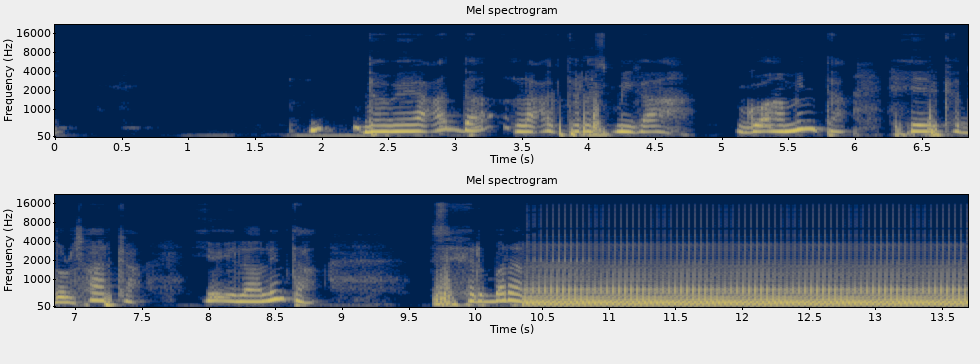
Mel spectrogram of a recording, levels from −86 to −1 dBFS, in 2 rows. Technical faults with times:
10.39-13.70 system hang loop

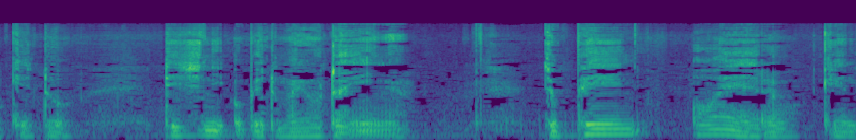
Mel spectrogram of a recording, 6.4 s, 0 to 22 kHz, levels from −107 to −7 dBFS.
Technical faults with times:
0.00-6.42 HE-AAC compression

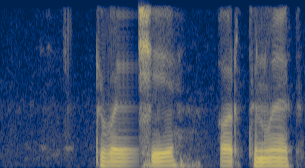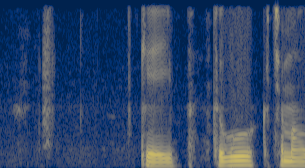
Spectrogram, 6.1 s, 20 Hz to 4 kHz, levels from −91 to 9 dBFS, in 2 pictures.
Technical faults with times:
1.18-1.40 long network dropout

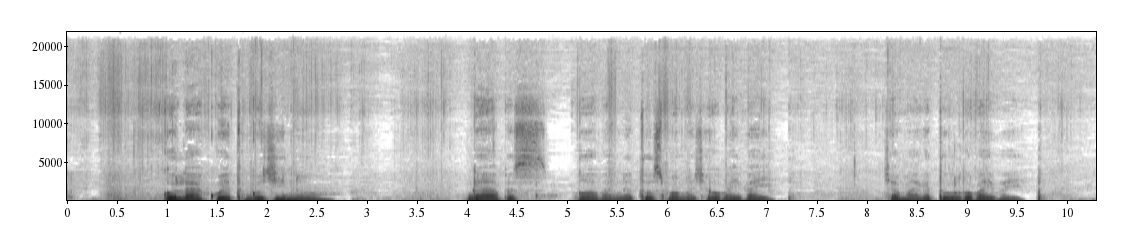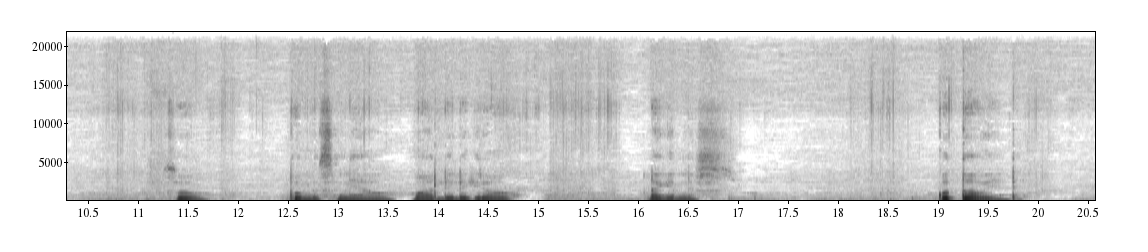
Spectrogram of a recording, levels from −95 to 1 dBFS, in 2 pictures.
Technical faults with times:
3.11-20.58 channel delay (comb filtering)

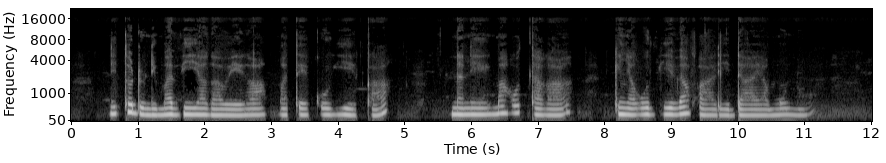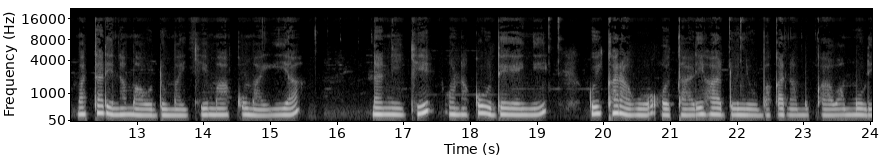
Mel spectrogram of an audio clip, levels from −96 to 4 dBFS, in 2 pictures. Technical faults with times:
none

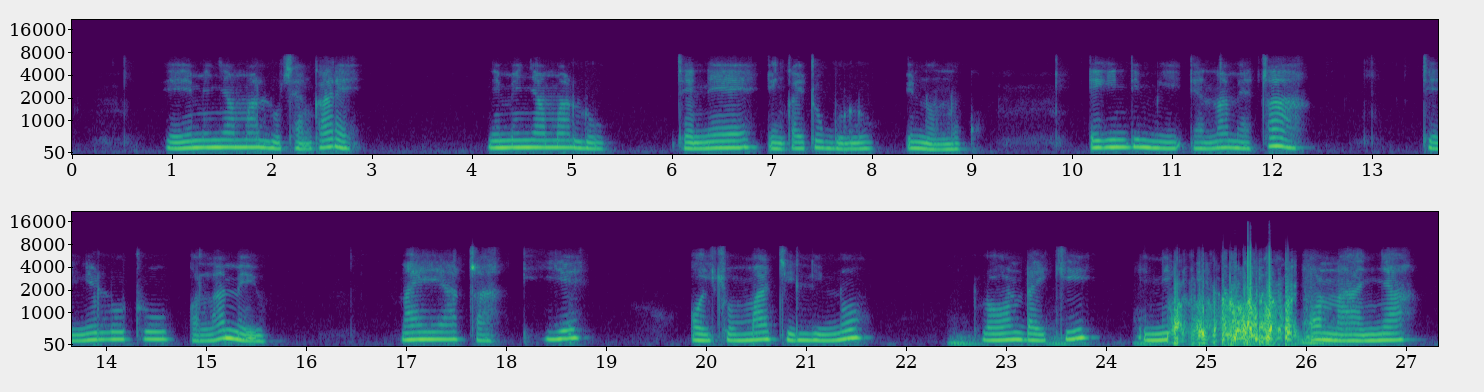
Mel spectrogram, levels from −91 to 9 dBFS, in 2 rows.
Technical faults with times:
24.61-25.96 codec payload misread

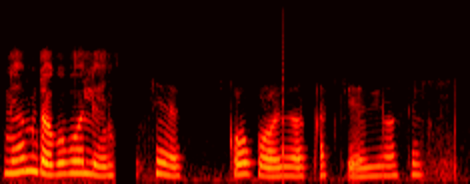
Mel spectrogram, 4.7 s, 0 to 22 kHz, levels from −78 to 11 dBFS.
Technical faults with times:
1.15-1.37 handover gap
1.37-4.71 fallback to narrowband
2.83 repeated buffer

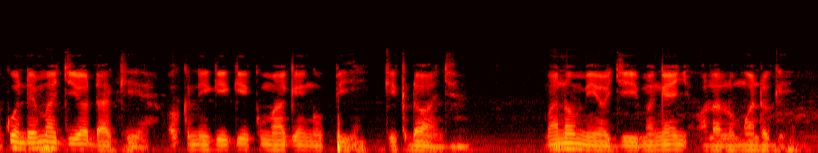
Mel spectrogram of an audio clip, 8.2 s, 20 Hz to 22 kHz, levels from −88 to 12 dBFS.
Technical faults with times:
0.00-8.19 MP3 compression

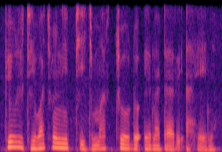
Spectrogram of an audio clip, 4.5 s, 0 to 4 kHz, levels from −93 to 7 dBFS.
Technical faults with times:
none

